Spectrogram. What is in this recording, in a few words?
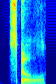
"spool", British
